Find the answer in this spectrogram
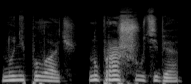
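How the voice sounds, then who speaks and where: A woman's voice: medium pitch, steady tone, moderate pace, lightly acted. A woman reading an audiobook, voicing a blunt, protective grown man who gives firm, clipped orders. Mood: tender.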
